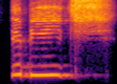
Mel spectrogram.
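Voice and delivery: "beach" jumps way up, delighted; excited high exclaim. Acted. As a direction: gush about the beach. Repeating the beach with emphasis.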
